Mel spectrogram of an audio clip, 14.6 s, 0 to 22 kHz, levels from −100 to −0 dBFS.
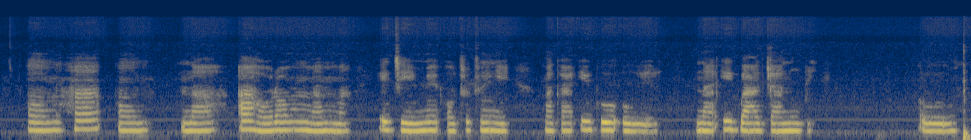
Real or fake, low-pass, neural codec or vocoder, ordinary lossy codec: fake; 14.4 kHz; vocoder, 44.1 kHz, 128 mel bands every 512 samples, BigVGAN v2; none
